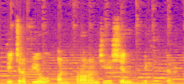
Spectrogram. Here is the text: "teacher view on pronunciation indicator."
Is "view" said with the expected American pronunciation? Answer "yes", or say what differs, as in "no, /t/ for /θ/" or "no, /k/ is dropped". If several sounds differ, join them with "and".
no, /f/ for /v/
